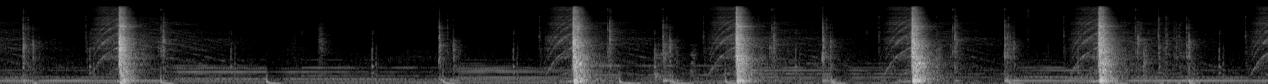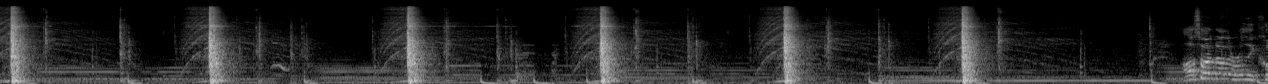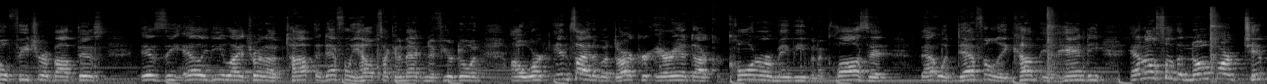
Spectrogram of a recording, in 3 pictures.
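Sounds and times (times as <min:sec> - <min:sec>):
background music: 0:00.0 - 0:38.0
nail gun firing into wood: 0:01.0 - 0:01.8, 0:05.6 - 0:08.4, 0:09.0 - 0:10.2, 0:10.8 - 0:12.0, 0:12.6 - 0:13.3, 0:14.6 - 0:15.7, 0:16.6 - 0:17.9, 0:18.5 - 0:19.8, 0:20.4 - 0:22.8.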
